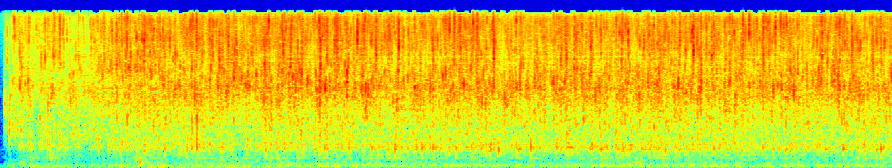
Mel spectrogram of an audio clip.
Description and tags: Water from bathtap
flowing, water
